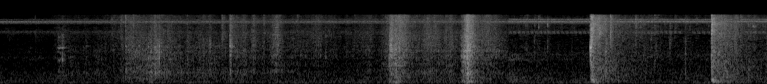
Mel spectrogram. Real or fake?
real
